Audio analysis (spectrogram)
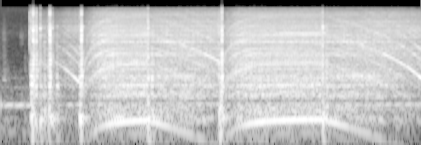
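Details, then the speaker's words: Yanmar marine diesel on a sailboat, starter motor after being worked on and reassembled; spins up quickly to a clean steady whir twice with no grinding; normal starter operation, engine itself still suspected of a diesel issue. "and that my friends is what a starter should act like and it sounded a lot better"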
